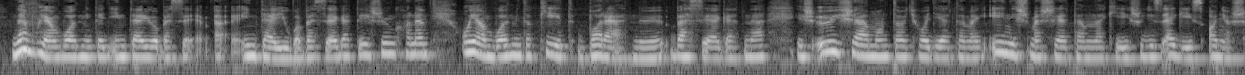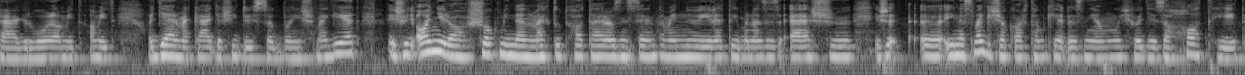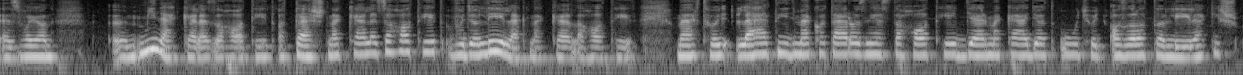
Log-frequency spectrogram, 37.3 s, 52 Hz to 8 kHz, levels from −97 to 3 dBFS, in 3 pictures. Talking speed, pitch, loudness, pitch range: 175 wpm, 185 Hz, -29 LUFS, 175-205 Hz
